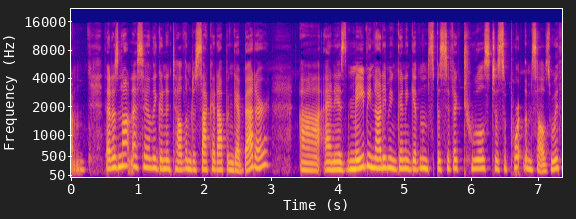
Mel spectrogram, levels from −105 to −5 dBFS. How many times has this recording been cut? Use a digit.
0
